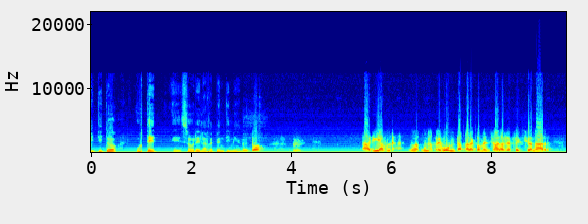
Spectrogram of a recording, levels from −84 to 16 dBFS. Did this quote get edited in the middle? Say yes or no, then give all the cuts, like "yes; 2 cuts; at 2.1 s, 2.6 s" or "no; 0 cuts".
no; 0 cuts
